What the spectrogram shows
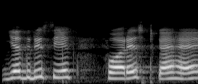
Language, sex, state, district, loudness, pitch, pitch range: Hindi, female, Jharkhand, Garhwa, -15 LUFS, 295 Hz, 270-325 Hz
